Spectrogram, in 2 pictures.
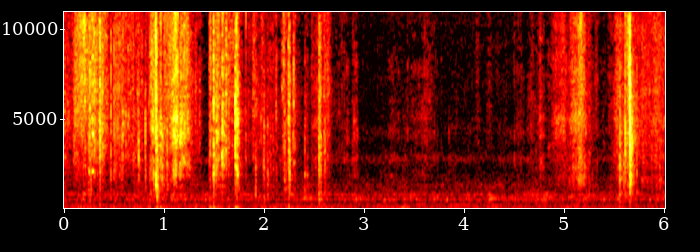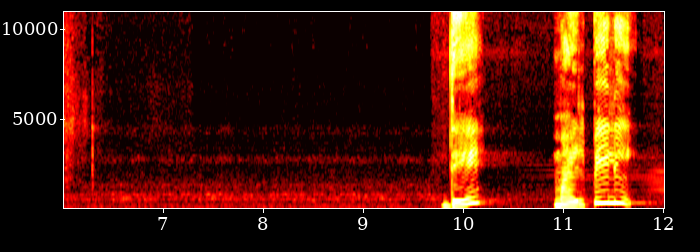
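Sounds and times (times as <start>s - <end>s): book pages rustling: 0.0s - 6.4s.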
